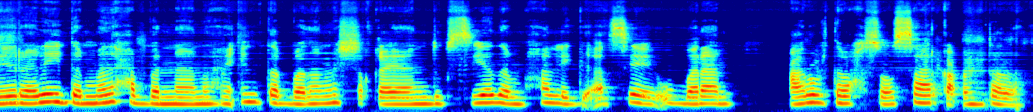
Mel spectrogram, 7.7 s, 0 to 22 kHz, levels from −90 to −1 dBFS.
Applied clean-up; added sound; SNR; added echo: neural mask model DeepFilterNet 3.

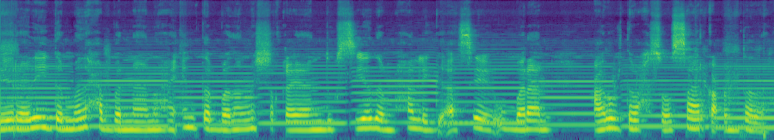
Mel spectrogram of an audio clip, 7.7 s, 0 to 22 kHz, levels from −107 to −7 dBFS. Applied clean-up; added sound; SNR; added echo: none; Bowed string instrument; 10 dB; none.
